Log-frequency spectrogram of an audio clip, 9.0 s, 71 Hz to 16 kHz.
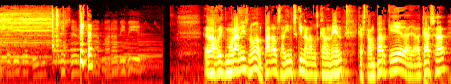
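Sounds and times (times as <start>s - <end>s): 
electric buzz of a shaving helmet worn by a father: 0.0s - 1.3s
speech: 1.6s - 3.0s, 4.1s - 9.0s.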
